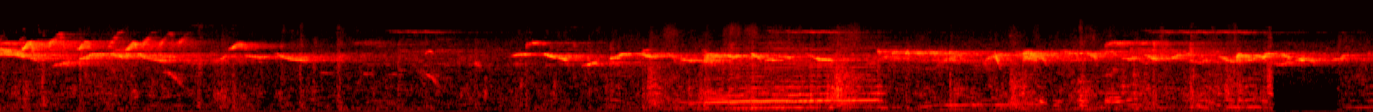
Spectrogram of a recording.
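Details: Rainbow's little brother, a young monkey, calls out for help as she dashes away. Piercing, quavering screams come in a long, unbroken stream, with lower murmuring sounds and soft background noise in the middle.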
